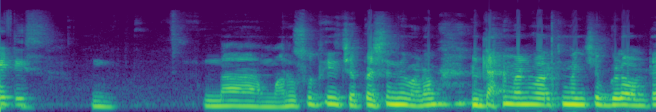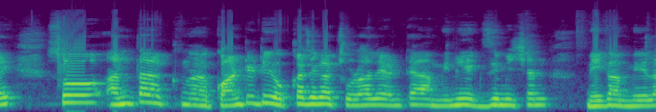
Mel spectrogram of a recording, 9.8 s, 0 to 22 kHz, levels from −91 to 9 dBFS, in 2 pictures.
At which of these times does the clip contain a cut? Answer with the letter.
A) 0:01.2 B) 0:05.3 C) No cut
C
